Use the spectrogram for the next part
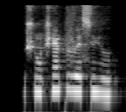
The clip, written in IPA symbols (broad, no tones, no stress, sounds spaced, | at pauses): ʃ õ ʃ æ̃ p v ɛ s y ʊ̯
